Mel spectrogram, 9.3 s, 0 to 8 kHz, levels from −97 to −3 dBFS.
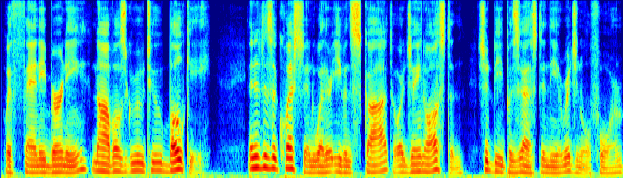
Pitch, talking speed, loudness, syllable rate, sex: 115 Hz, 160 wpm, -18 LUFS, 4.5 syllables/s, male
